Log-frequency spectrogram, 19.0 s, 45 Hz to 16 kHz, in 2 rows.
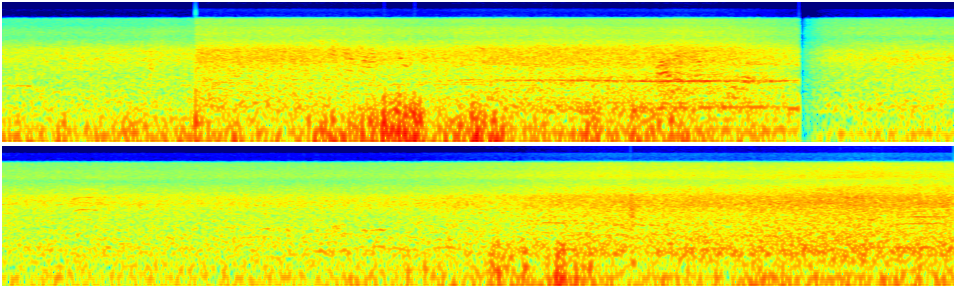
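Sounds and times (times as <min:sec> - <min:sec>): low rumbles: 0:00.0 - 0:09.3
heavy rain pouring: 0:00.0 - 0:19.0.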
